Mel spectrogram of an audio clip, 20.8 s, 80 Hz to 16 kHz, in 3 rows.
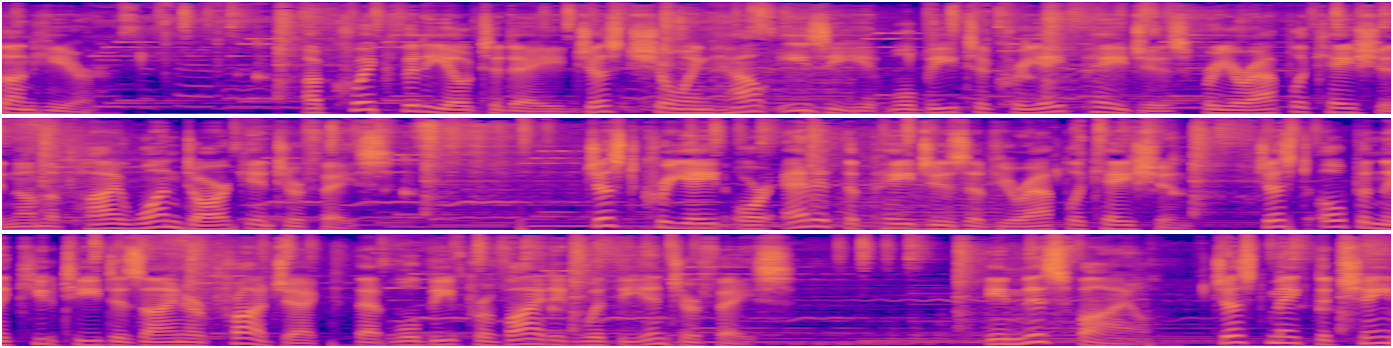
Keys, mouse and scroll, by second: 13.1 r, 13.3 e, 13.5 d, 15.9-20.8 drag.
